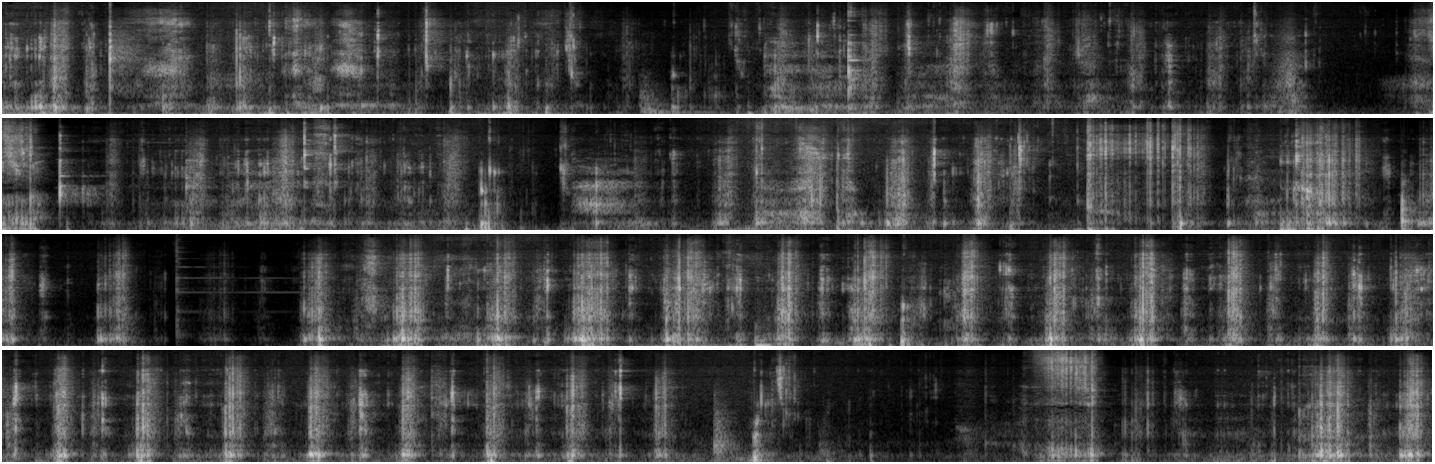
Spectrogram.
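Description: Close-miked chewing of food, with rapid continuous crunching broken by a few brief pauses.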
